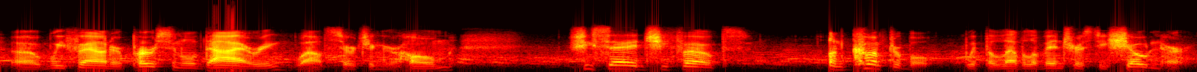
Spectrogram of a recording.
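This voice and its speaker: A man playing a serious police detective, answering in a deliberate, matter-of-fact way through a call-like filter. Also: lowish voice, slight background noise. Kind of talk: scripted interview in audio drama. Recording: dull, band-limited call sound.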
